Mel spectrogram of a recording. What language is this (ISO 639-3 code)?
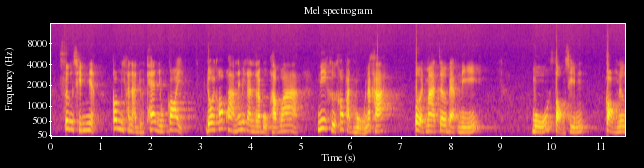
tha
